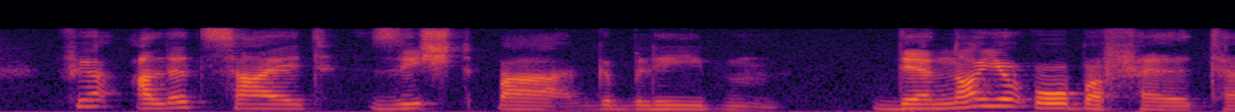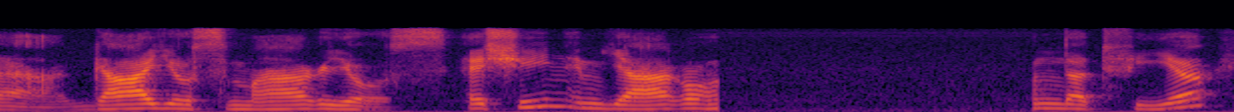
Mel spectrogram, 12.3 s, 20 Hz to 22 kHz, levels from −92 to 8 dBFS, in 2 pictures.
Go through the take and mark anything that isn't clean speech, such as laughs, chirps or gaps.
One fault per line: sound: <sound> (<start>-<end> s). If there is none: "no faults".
no faults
